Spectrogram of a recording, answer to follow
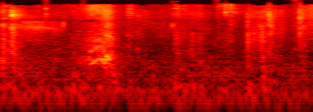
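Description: Zipper on a soft fabric suitcase being run along in short rasping strokes, the loudest just before a second in.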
